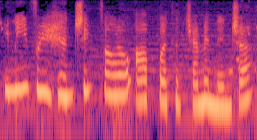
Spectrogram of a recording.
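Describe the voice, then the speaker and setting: A performer voicing a cheerful, curious, excitable young girl character in a video game, eager and exclaiming. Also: high-pitched, quick pace, soft background music, voice pushed up. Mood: bright, curious.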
